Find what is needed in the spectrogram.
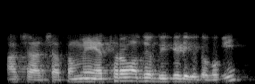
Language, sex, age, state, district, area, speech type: Odia, male, 18-30, Odisha, Nabarangpur, urban, conversation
